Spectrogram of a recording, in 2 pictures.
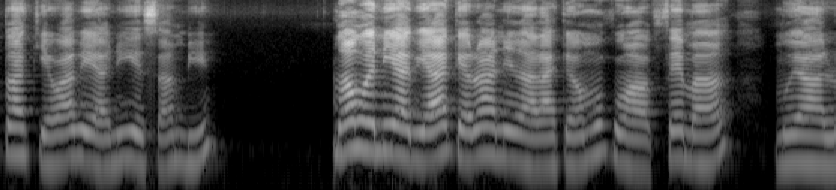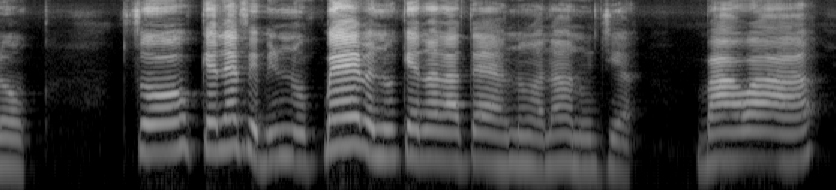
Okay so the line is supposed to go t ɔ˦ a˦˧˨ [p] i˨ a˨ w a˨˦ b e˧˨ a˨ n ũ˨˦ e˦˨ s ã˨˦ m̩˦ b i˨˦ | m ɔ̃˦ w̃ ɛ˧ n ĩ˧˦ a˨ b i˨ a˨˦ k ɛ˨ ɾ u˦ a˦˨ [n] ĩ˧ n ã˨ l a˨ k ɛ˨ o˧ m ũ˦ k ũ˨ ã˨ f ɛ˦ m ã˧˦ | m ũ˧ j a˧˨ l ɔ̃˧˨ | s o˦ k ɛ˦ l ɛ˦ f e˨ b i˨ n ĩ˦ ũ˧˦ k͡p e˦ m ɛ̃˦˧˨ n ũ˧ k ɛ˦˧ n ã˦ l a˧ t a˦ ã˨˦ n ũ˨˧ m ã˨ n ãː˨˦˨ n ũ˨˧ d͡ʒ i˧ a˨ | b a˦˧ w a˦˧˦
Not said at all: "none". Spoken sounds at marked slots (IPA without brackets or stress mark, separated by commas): k, n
